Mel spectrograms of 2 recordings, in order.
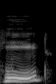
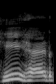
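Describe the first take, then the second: First: One contracted syllable, he'd. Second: Two full words, he and had. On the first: "contraction हीड" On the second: "ही हैड का contraction"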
